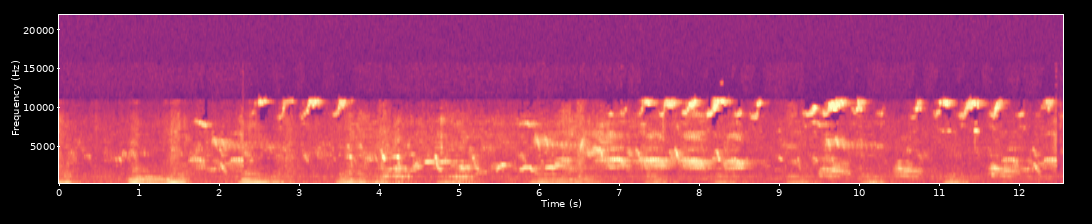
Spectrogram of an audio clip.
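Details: Lion and lioness mating in the wild: a run of short, low, rough growling grunts in uneven bursts, with birds chirping high above and a steady low hum underneath.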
